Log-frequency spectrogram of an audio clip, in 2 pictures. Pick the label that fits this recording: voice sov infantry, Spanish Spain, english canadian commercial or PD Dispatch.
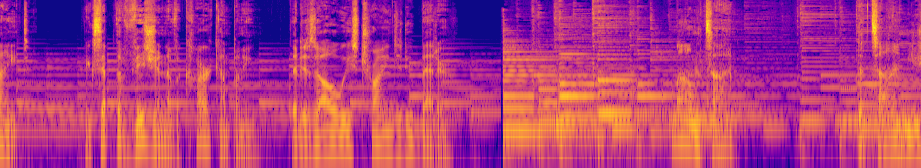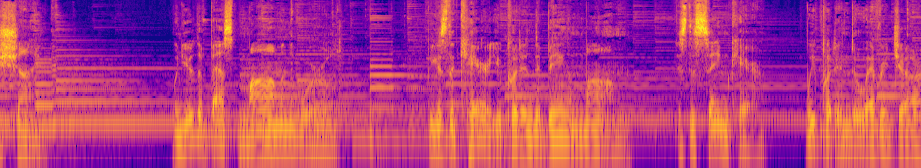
english canadian commercial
